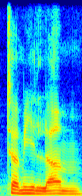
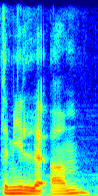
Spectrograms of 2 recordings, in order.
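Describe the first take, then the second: First: The surname is one merged syllable, 'lum'. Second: The surname is two separate syllables, 'le homme'. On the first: The speaker calls it right. "It really should be Tommy Lum" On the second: The speaker calls it wrong. "I don't know why it's Tommy Le Homme"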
